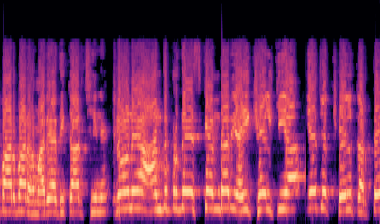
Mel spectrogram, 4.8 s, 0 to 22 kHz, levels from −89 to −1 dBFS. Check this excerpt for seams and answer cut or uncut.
cut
